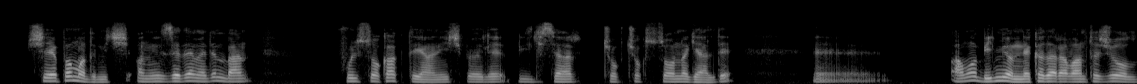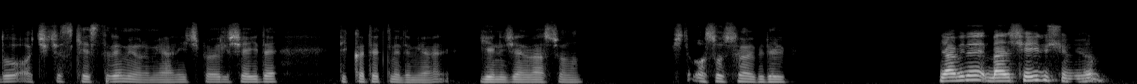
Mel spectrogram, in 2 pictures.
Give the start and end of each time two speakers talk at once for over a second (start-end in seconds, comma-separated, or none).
none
